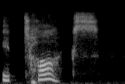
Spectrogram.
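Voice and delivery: utterly terrified, high-pitched delivery. Retelling a man's reaction while telling a story, acting out terrified speech. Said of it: "most terrified look on his face says".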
